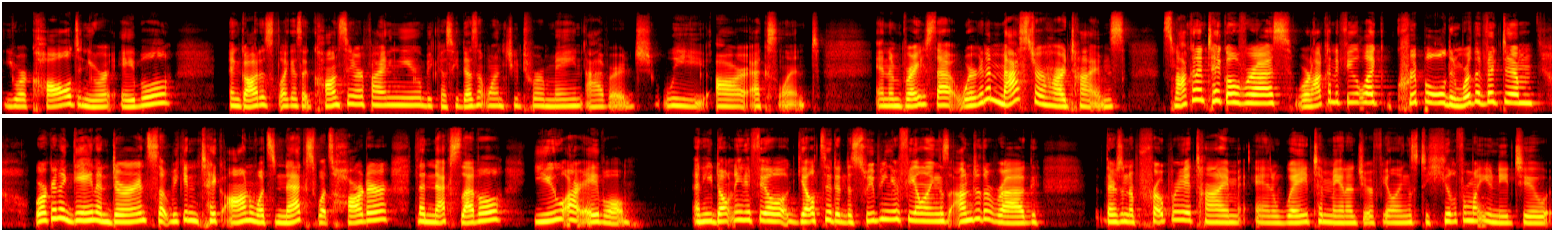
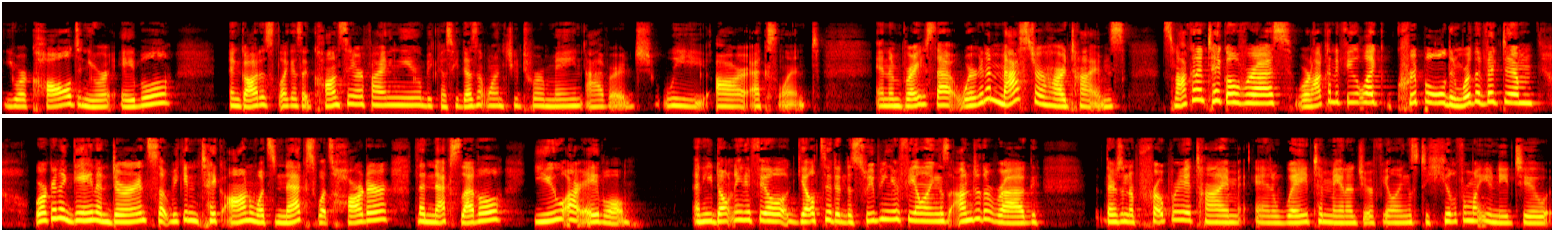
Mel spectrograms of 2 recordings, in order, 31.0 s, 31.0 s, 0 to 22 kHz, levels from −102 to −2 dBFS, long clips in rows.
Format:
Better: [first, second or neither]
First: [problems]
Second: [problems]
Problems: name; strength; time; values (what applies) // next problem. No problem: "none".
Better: first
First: none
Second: garbled, watery; slightly; nothing above 11 kHz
